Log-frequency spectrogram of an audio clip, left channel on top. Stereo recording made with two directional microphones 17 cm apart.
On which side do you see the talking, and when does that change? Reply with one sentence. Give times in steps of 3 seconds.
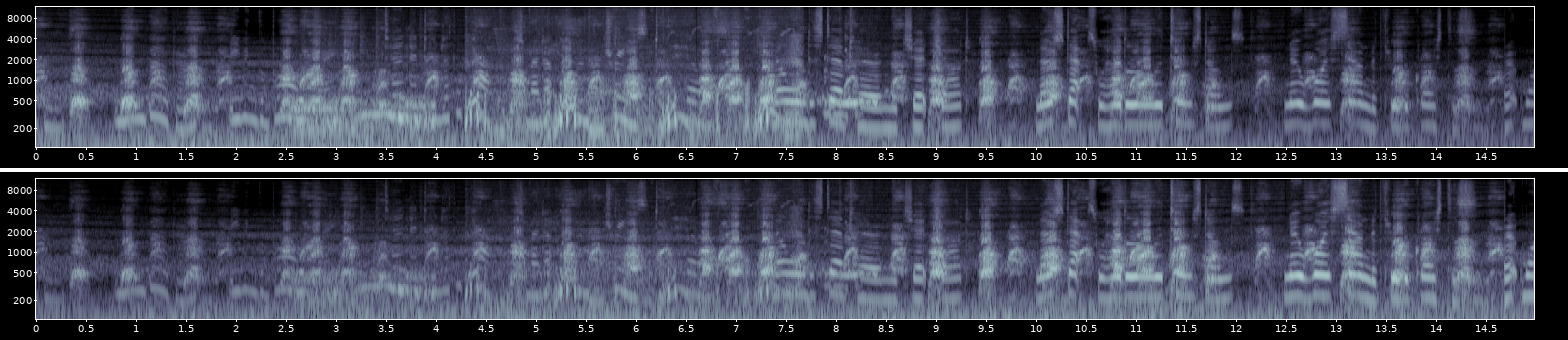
You can hear the talking on the left from 0 s, in the centre from 9 s and on the right from 12 s.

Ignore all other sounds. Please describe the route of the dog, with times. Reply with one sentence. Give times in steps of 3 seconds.
You can hear the dog on the left from 0 s, in the centre from 6 s and on the right from 9 s.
